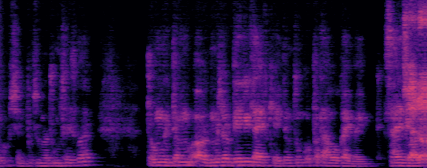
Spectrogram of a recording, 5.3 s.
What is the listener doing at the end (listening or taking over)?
listening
